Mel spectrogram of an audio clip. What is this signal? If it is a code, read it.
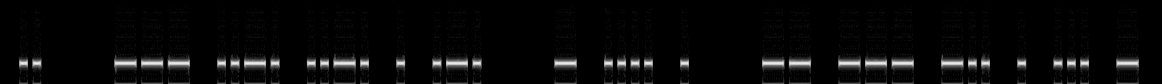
Morse code, heard as a keyed tone, about 18 wpm, spaced as for 15 wpm, 1000 Hz. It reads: I OFFER THE MODEST
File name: qotdfiles / 15wpm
